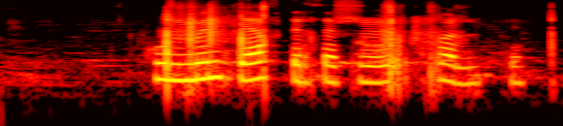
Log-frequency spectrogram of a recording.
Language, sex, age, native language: Icelandic, male, 10, Polish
